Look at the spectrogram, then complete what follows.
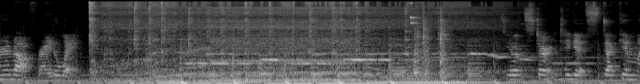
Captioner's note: soft gentle music; dough mixer whirring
